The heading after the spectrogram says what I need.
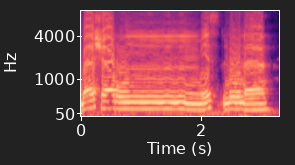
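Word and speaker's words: بَشَرٌ مِثْلُنَا: Kemudian basyarun mithluna, pada lafal basyarun mithluna di sini ada fathatain, ya maaf, ada dhammatain bertemu dengan mim, yaitu kita namakan dengan idgham bi gunnah, yaitu cara membacanya adalah masukkan suara runnya kepada mim, maka kemudian menjadi basyarum mithluna.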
